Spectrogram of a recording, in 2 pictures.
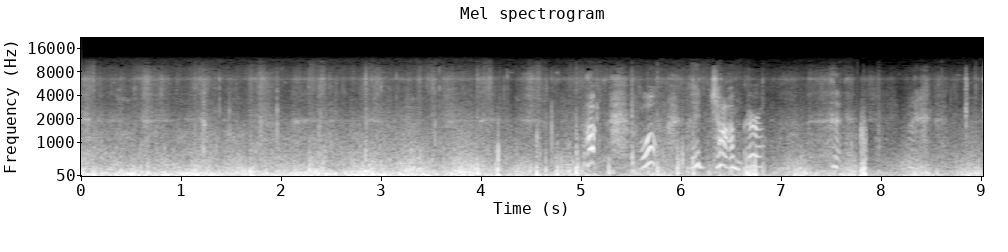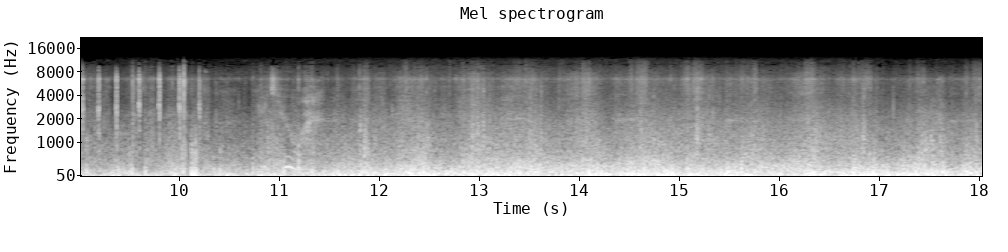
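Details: Percheron mare galloping on a Novice cross-country course at the Horse Park of New Jersey Horse Trials, recorded by a rider's helmet camera; steady low thudding hoofbeats under heavy wind rush, with the rider calling encouragement and commands midway.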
